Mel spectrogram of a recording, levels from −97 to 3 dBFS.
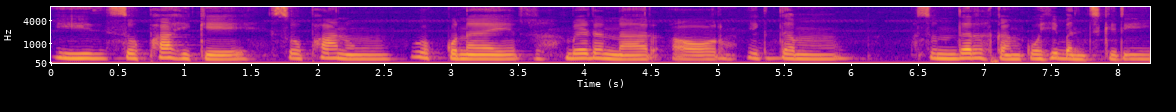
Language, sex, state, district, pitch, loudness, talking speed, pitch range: Sadri, female, Chhattisgarh, Jashpur, 185 Hz, -26 LUFS, 125 wpm, 175-205 Hz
